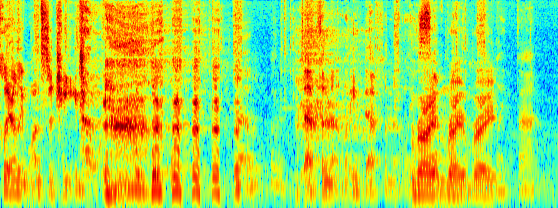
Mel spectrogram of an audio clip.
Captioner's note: laughs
